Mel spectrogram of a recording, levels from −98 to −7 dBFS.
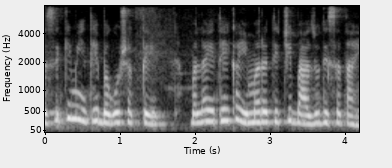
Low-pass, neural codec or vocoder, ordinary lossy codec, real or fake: none; none; none; real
